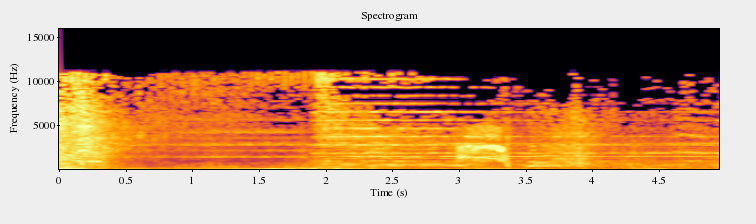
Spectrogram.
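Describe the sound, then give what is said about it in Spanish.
In a Snoopy cartoon, a dog aboard a zeppelin breaks a glass pane that falls onto a red airplane: a sharp, noisy crash right at the start, followed by a few seconds of sustained tonal sound effects with brief rising and falling whistling notes. “La perrita observa los aviones desde el cepelín y rompe un cristal que cae sobre uno de los aviones rojos.”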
